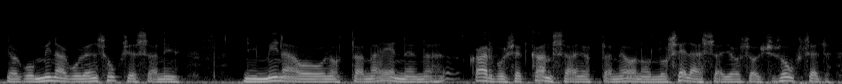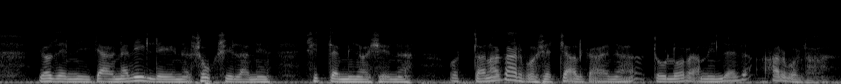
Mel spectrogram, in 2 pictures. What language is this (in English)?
Finnish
